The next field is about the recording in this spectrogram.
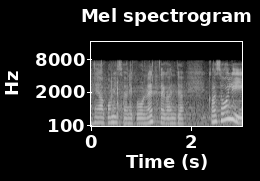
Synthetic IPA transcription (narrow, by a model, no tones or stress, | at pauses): ɦe̞ɑko̞misio̞nʲipo̞ːlne̞t̪ːe̞kɑnʲd̪̥jɑ | kɑso̞lʲi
